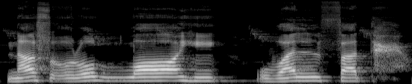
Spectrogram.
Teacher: نصر اللہ، صاد کو موٹا پڑھنا ہے، را کو لام کے ساتھ جب ملائیں گے تو لفظ اللہ کا لام ہم موٹا کر کے پڑھیں گے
